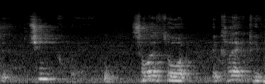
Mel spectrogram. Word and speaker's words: Cinque: And sinked is an Italian spelling, and you pronounce it cinque.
